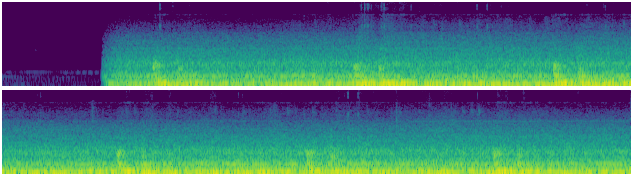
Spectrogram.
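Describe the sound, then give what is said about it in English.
A car crosses the Bay Bridge between Oakland and San Francisco, its tyres rolling over the rivets. A loud, steady road rumble begins abruptly, marked by faint rhythmic thumps in paired beats. “I don't know if you can hear that well, but I'm currently driving over the Bay Bridge that connects Oakland to San Francisco. And you better believe that I'm listening carefully to the rivets, the space between them, the tone of them.”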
